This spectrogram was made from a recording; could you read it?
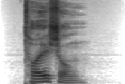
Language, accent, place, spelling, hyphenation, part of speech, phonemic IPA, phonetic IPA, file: German, Germany, Berlin, Täuschung, Täu‧schung, noun, /ˈtɔɪ̯ʃʊŋ/, [ˈtʰɔɪ̯ʃʊŋ], De-Täuschung.ogg
- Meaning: deception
